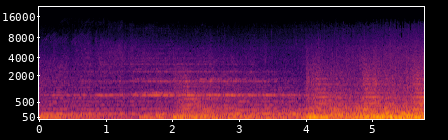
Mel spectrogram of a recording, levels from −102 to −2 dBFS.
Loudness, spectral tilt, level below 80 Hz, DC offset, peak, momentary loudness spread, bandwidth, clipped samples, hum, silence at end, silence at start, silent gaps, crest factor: -39 LUFS; -7.5 dB/octave; -36 dBFS; under 0.1%; -18 dBFS; 14 LU; 8.8 kHz; under 0.1%; none; 0 s; 0 s; none; 16 dB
